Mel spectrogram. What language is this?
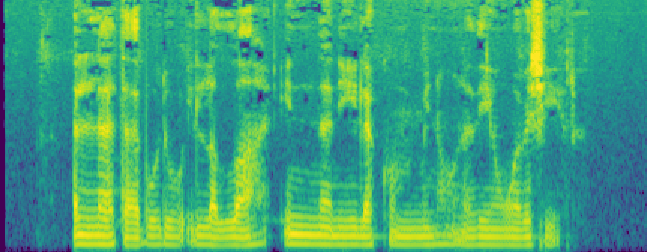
Arabic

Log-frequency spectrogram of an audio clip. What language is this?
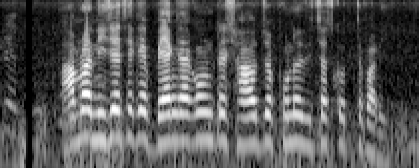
Bangla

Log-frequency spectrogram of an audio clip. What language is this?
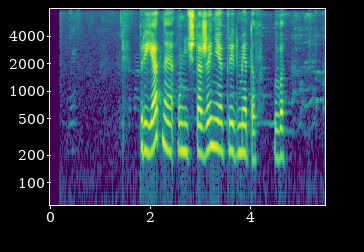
Russian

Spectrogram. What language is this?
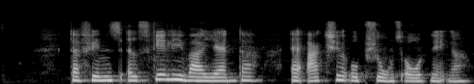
Danish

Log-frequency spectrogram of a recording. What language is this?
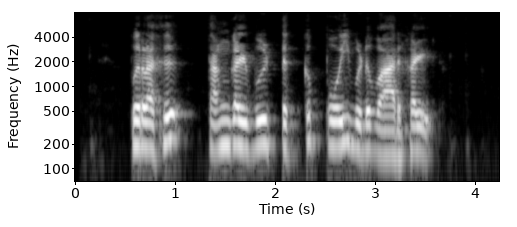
Tamil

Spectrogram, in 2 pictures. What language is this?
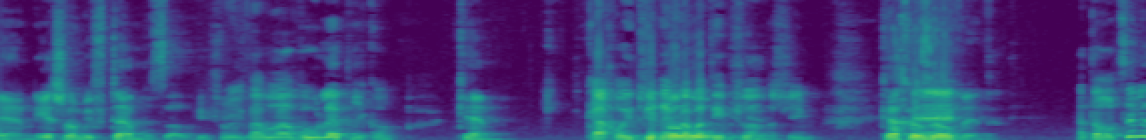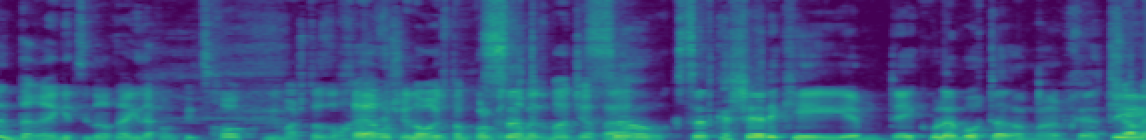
Hebrew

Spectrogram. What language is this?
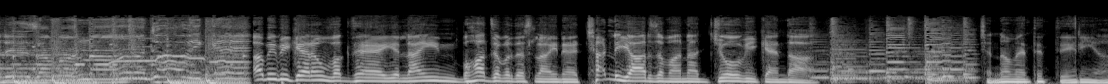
Hindi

